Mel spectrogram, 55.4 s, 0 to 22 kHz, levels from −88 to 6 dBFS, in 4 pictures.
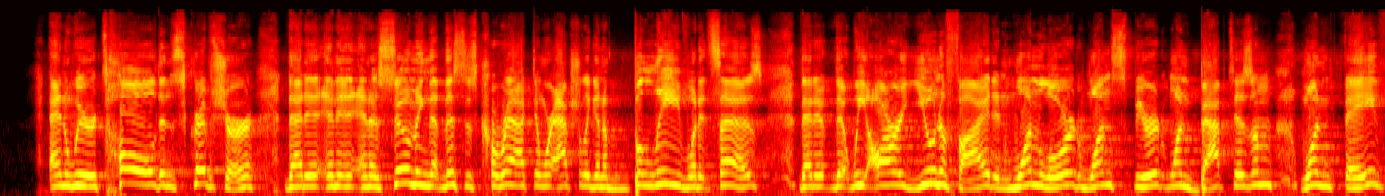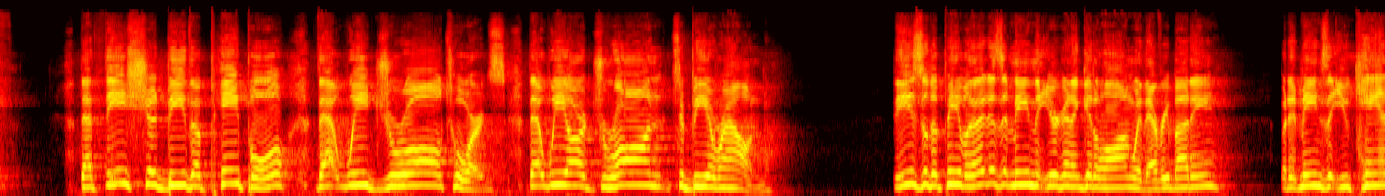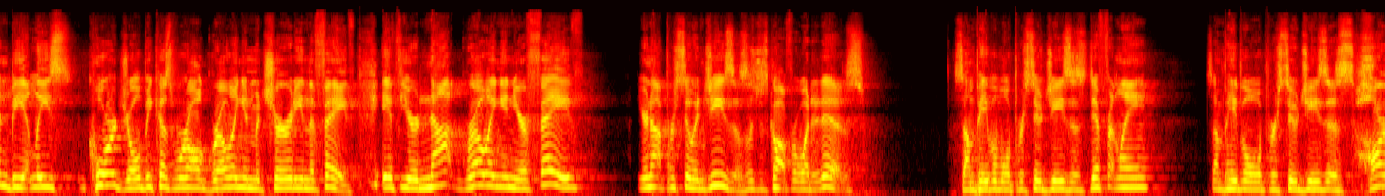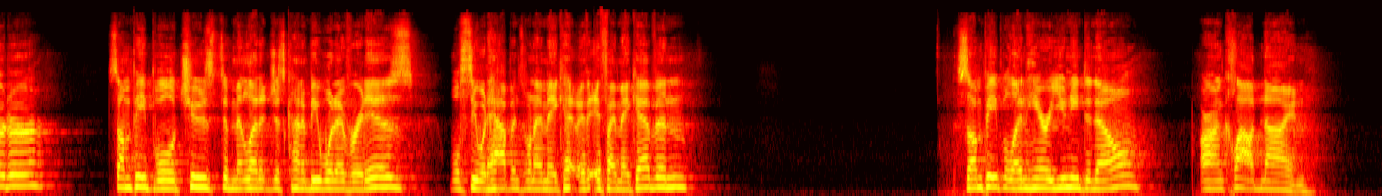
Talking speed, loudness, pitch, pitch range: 165 wpm, -17 LUFS, 205 Hz, 175-230 Hz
